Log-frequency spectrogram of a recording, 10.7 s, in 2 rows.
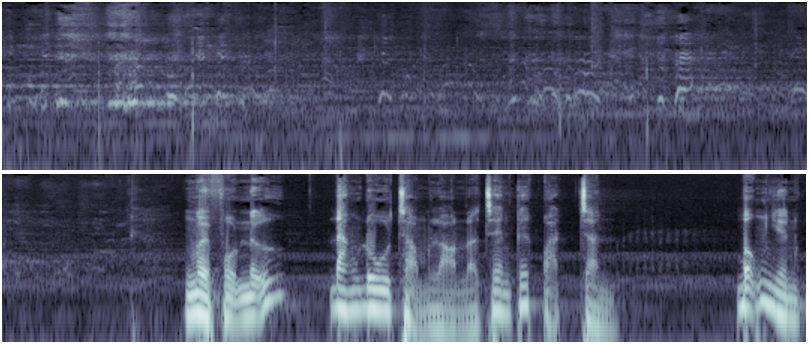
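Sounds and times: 
two children laughing and playing: 0:00.0 - 0:06.6
speech: 0:06.6 - 0:09.6, 0:10.3 - 0:10.7.

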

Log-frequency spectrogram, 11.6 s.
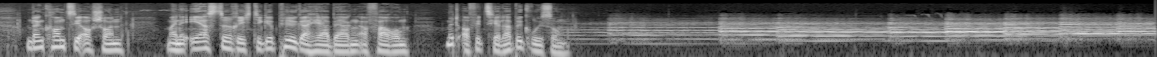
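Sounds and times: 
speech: 0:00.3 - 0:05.8
recorded church bells chiming through loudspeakers of a church with no bell tower: 0:05.7 - 0:11.5.

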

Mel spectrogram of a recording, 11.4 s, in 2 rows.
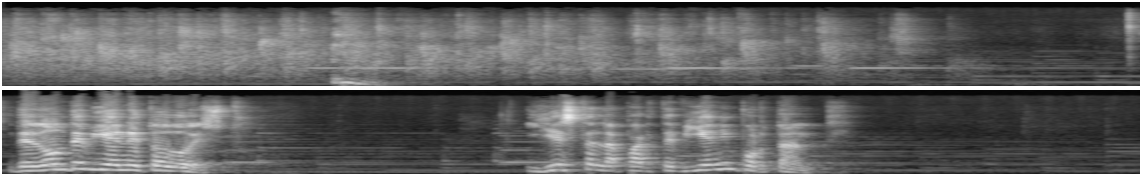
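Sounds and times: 
audience applause: 0:00.0 - 0:04.9
speech: 0:05.8 - 0:07.0, 0:08.3 - 0:10.0.

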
